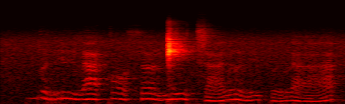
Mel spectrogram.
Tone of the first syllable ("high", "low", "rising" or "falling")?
falling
